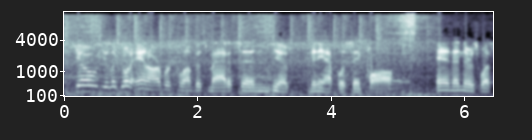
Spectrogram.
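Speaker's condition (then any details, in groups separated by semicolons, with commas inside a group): No condition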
